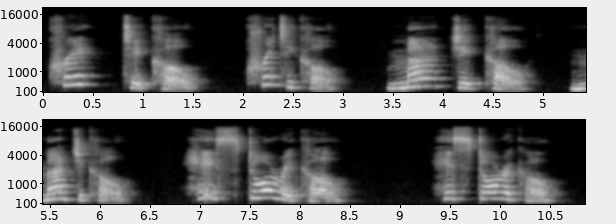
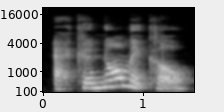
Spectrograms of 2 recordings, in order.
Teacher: the stress still goes on the anti-penultimate syllable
